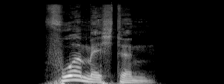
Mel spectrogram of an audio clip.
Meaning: dative plural of Vormacht
- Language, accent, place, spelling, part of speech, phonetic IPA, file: German, Germany, Berlin, Vormächten, noun, [ˈfoːɐ̯ˌmɛçtn̩], De-Vormächten.ogg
